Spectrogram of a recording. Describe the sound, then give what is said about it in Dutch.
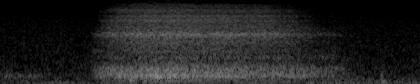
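A deep breath drawn in through the nose during a guided belly-breathing exercise, hands resting on the abdomen: one long, airy inhale that swells in and holds steady for over a second before easing off, alone with no talk. “Adem de keer goed in langs je neus.”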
